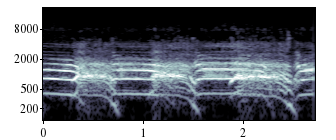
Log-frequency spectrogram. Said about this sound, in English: Marvin, what's all that yelling from Jeffy's room? He's probably throwing a temper tantrum because we won't let him go look for balls.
